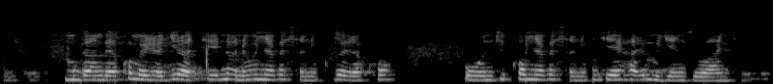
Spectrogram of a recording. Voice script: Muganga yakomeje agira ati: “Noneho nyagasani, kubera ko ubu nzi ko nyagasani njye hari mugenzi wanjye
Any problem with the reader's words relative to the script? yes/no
no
